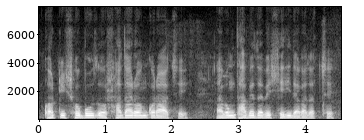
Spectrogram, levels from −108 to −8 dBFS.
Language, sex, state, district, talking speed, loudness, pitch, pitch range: Bengali, male, West Bengal, Cooch Behar, 170 wpm, -14 LUFS, 125 Hz, 115-130 Hz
